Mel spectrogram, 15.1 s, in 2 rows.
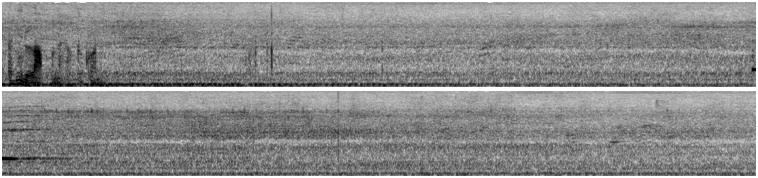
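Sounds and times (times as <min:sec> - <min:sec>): train rumbling: 0:00.0 - 0:15.0
brief high tone: 0:07.5 - 0:08.6.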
